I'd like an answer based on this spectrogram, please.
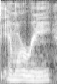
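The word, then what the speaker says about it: אֱמֹרִי: Again, it's pronounced Emori, and it's identified as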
